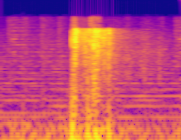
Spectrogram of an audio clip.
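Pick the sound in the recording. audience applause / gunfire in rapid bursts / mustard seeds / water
gunfire in rapid bursts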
